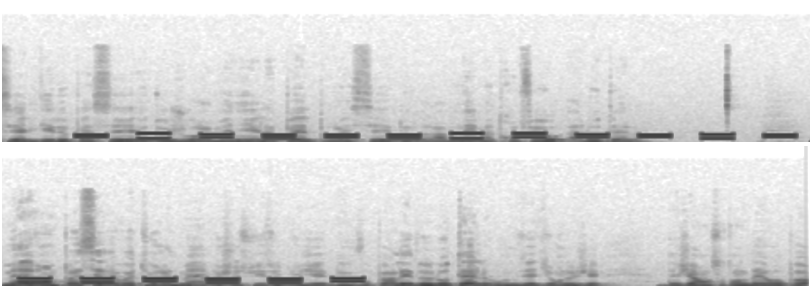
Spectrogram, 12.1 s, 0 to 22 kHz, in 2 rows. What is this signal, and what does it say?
DTMF, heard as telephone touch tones, dialled by machine, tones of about 240 ms. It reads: *38474390*2*220118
